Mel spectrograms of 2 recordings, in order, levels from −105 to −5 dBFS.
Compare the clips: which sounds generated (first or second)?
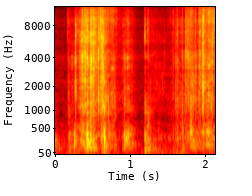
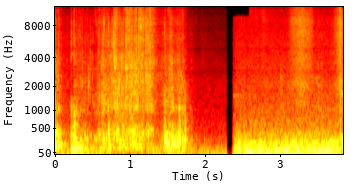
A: first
